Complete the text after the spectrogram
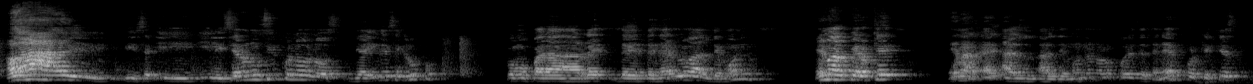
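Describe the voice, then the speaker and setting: A man's voice: sits high, fairly bright tone. A man preaching an informal Bible lesson in a church hall, talking conversationally and often asking his brothers "right?". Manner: conversational, keeps asking "¿verdad?" and addressing "hermanos". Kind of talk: informal sermon. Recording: very echoey hall, mic far off.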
